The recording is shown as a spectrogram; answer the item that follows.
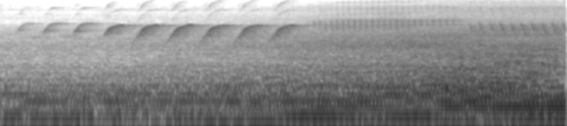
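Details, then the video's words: Lovebird chirps: about eight short, arched, high notes repeated quickly and evenly for two seconds, then fading into rising background noise. "Lovebird Chirping Sounds"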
